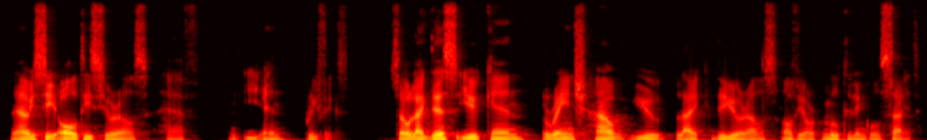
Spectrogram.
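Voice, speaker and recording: Low-voiced Dutch man explaining software. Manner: plain step-by-step explaining with slight non-native phrasing. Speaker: software tutorial presenter. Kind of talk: screen-recorded software walkthrough.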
